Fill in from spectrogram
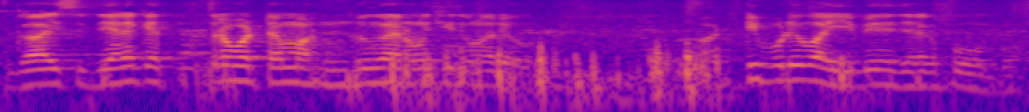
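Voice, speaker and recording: High-pitched young man, chatty, Malayalam-English mix. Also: a little fast, very noisy. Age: young adult. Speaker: vlogger. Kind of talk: casual walking school-tour vlog.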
